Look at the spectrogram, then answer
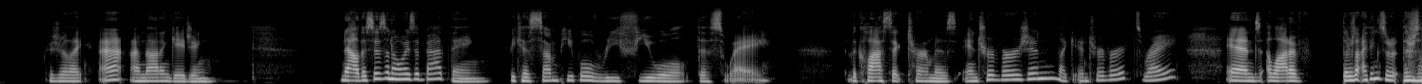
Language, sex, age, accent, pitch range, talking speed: English, female, 30-49, American, 150-195 Hz, 150 wpm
